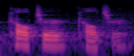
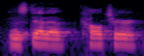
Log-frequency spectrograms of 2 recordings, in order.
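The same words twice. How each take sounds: First: Culture repeated, each time much softer and lower; fading repetition. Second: Instead of culture, slow with a firm hit on culture; stress on culture. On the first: Speaker echoing culture as the point sinks in. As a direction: let culture trail away into near silence. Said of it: "culture, culture, culture". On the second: Speaker stressing culture over role and title. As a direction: lean on culture as the key word. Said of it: "instead of culture, culture, culture". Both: Shown as a demonstration.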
